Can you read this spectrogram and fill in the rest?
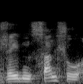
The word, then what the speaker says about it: Jadon Sancho: Er wird ihn wahrscheinlich auch Jadon Sancho aussprechen. Mir ist nichts anderes geläufig.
